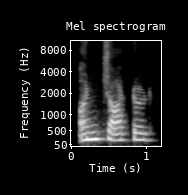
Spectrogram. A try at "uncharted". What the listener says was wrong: you're seeing unchartered there's no R there it's Uncharted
